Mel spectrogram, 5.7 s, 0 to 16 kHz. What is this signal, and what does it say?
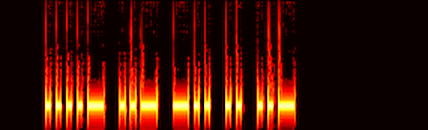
Morse code, heard as a keyed tone, about 17 wpm, 700 Hz. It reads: 4UDIU
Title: Five Challenging Letter-Number Combinations 17wpm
